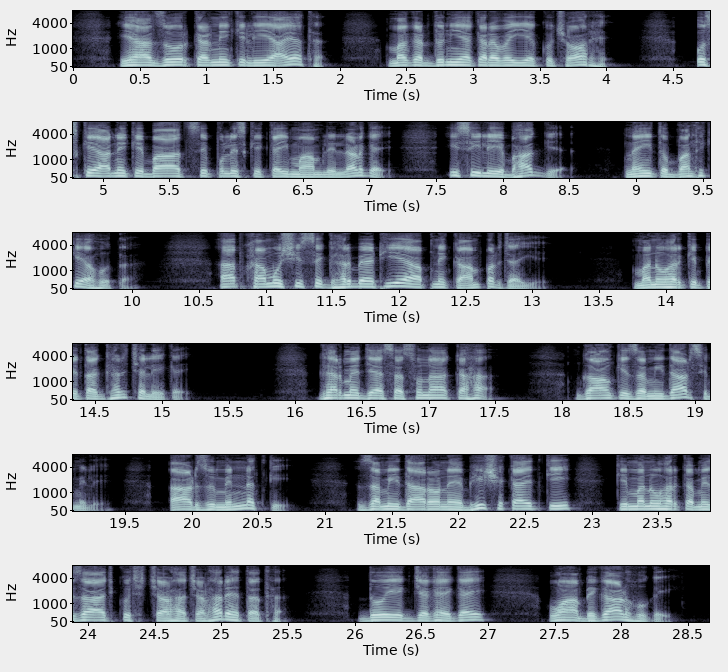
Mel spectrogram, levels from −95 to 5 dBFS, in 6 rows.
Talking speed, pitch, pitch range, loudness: 175 wpm, 135 Hz, 120-145 Hz, -16 LUFS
